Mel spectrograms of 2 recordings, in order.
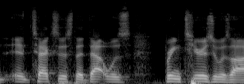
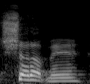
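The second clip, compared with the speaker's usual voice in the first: mock irritated; 7 semitones higher, slower than usual. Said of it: "he'll be like".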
